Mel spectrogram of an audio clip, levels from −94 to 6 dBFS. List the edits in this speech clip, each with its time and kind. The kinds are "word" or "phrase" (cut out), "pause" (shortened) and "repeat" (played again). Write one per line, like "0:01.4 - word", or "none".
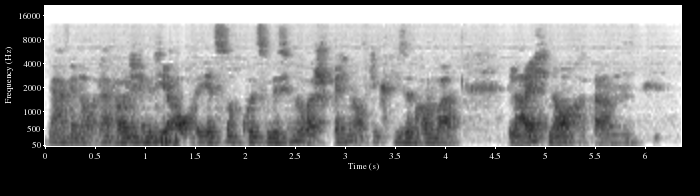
0:01.5 - word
